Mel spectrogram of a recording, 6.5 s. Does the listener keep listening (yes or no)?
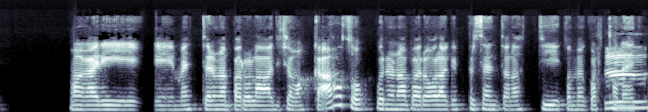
no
